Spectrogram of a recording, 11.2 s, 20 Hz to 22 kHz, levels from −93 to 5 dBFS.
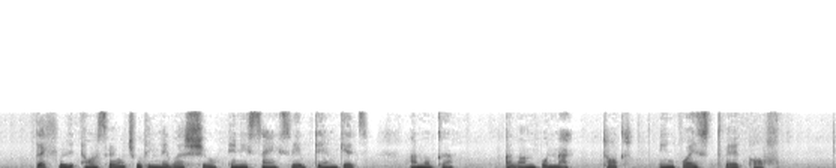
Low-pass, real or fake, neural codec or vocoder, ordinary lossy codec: none; fake; codec, 16 kHz, 1.1 kbps, Voila-Tokenizer; none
